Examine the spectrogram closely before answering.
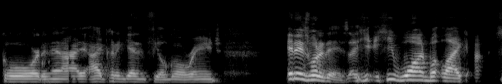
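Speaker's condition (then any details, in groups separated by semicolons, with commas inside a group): No condition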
